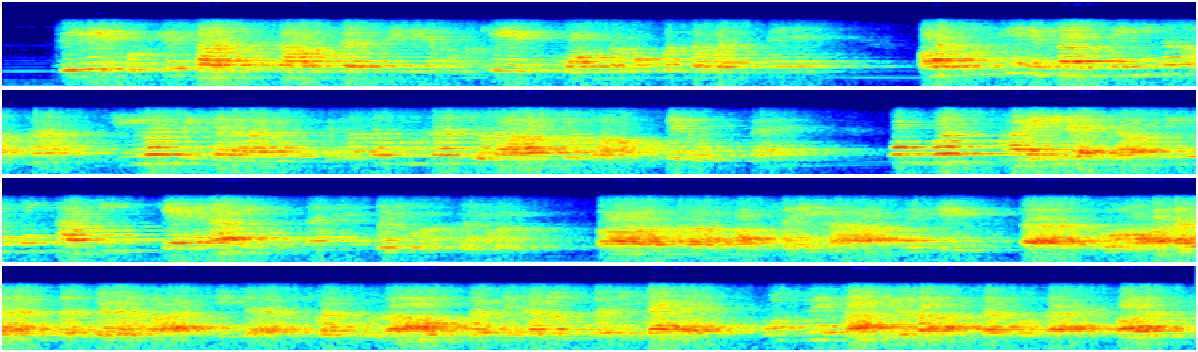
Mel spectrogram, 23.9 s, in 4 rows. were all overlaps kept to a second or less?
Yes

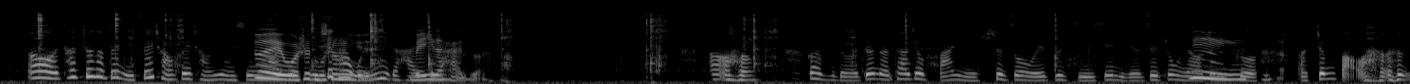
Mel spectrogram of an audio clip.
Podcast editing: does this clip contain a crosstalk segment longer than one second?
Yes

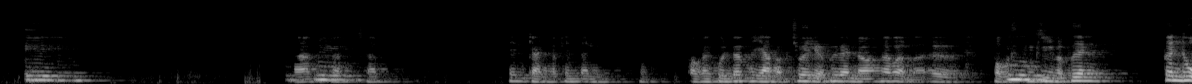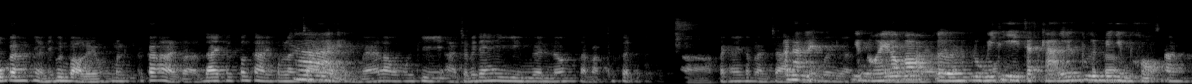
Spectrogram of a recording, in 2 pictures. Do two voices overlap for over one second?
Yes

